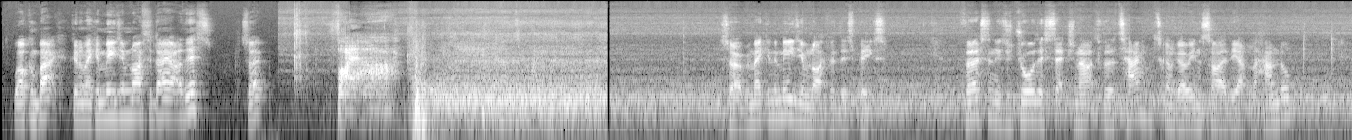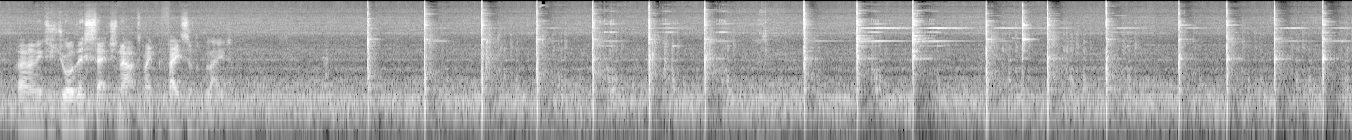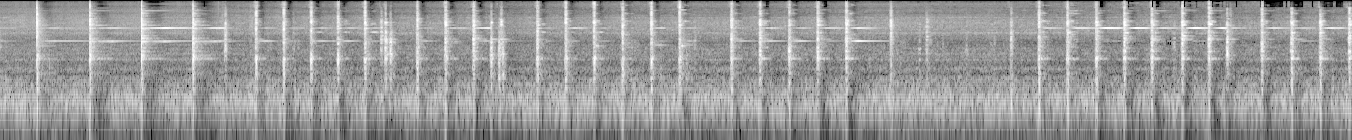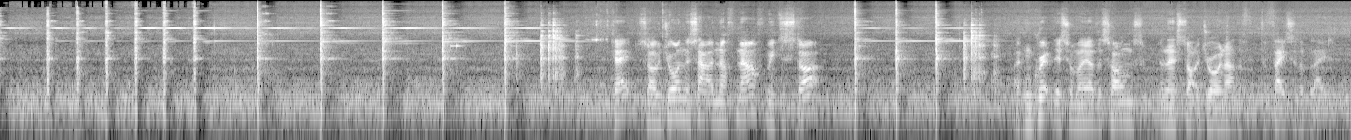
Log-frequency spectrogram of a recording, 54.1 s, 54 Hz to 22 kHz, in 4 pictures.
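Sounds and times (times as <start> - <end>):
steady hum: 2.9 - 54.0
hammer striking steel on anvil: 17.2 - 36.3, 37.4 - 46.7, 49.1 - 50.7.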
